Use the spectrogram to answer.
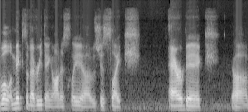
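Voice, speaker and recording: A man with an American accent has a plain, everyday voice at a medium pitch. He talks at a fairly quick pace with ordinary pitch variation. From Dubai, Middle East. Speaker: caller. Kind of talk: casual chat.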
